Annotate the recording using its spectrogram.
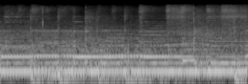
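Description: Thai rock band playing live and loud, heard from within the audience: sustained chord notes held steady over the drum kit.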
